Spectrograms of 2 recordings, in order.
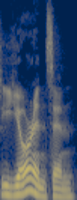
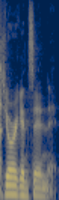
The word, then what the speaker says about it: Göransson: my bad yours alright everyone says Jorgensen the only reason that I say you're Anson is because he told me that and if that is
